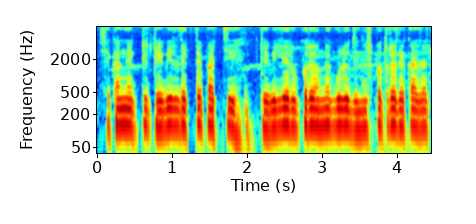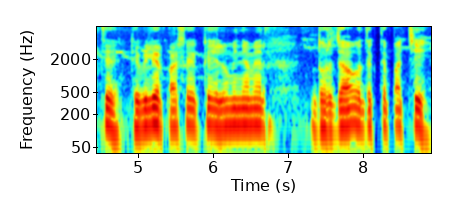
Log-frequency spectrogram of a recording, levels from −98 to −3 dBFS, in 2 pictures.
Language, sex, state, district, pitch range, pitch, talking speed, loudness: Bengali, male, Assam, Hailakandi, 115-125 Hz, 125 Hz, 120 wpm, -17 LUFS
